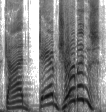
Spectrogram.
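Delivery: very slow, put-on griping veteran; mock grumble. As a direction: drag out a hammed-up curse. Mocking grumble, slowed down.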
